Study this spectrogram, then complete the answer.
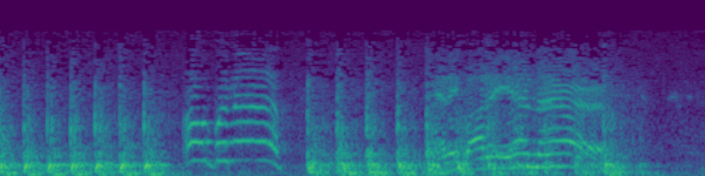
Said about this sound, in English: Oh, we'll find out. Go ahead and knock. Anybody in there?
